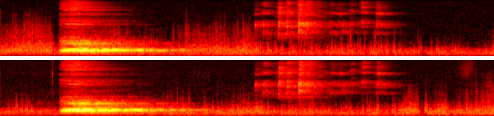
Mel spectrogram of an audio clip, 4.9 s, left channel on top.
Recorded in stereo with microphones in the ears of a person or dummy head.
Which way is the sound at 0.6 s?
25° left (ahead or behind).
